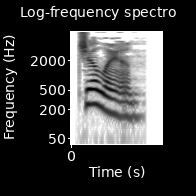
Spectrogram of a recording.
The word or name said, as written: jillanne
